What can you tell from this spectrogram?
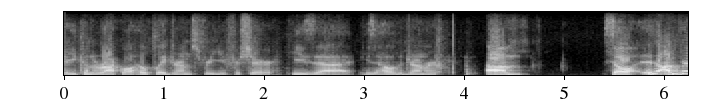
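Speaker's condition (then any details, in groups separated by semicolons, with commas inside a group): No condition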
